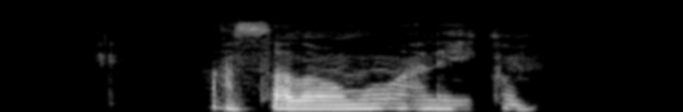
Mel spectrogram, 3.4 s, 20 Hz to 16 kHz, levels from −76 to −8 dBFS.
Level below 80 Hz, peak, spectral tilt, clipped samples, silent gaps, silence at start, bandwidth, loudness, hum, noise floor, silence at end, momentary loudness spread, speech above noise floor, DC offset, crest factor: -62 dBFS; -2 dBFS; -7 dB/octave; under 0.1%; none; 1.05 s; 7.8 kHz; -23 LUFS; none; -65 dBFS; 0.75 s; 17 LU; 43 dB; under 0.1%; 22 dB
